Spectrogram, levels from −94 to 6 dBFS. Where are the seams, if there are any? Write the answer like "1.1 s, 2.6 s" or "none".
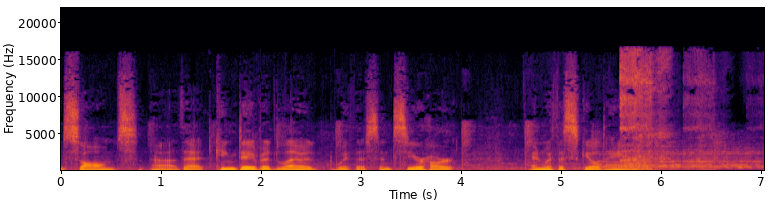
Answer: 5.7 s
